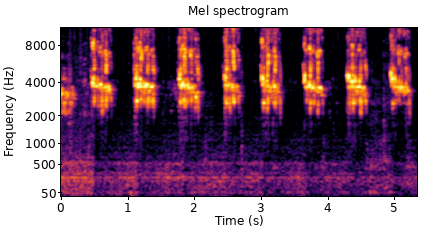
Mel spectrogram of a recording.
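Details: Budgerigar chick begging while being hand-fed: a steady run of eight harsh, buzzy rasps, each about a third of a second, repeated roughly every 0.6 seconds.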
